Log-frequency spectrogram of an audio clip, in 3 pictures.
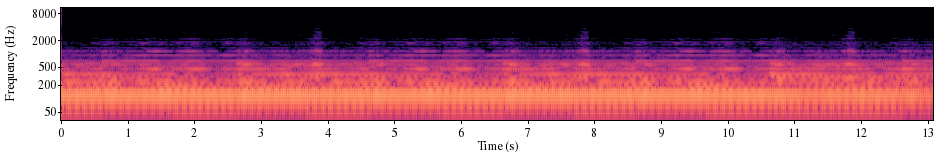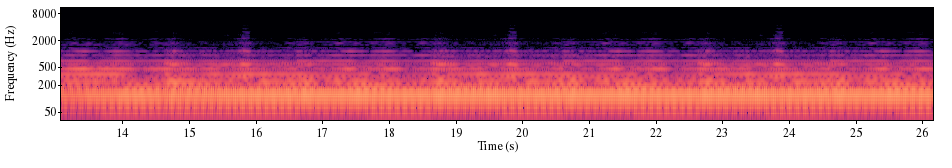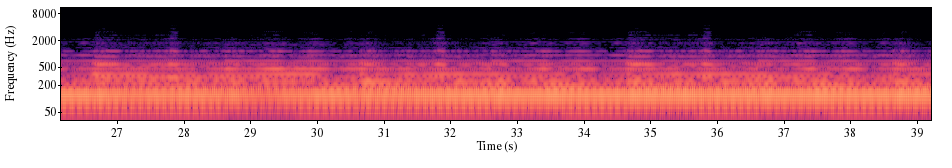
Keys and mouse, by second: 0.3 click, 1.5-2.5 drag, 3.1-4.9 alt+middle drag, 7.4 click, 8.9-11.1 shift+drag, 11.5 ctrl+z, 13.3 click, 15.9 click, 16.1-17.6 drag, 19.3-20.5 drag, 21.4 alt+middle click, 22.2 middle click, 22.5 alt+middle click, 26.5 ], 26.7 [, 27.1 ], 27.6 ], 28.2-34.7 drag, 35.6 middle click, 36.0 middle click, 36.7-39.2 alt+middle drag.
